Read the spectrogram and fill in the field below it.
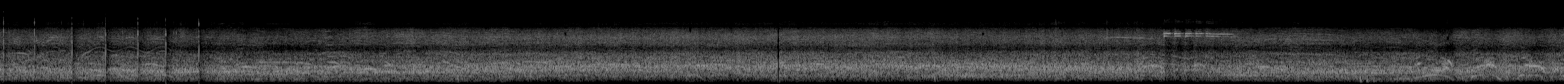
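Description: A stadium crowd cheers and chants steadily outdoors.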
